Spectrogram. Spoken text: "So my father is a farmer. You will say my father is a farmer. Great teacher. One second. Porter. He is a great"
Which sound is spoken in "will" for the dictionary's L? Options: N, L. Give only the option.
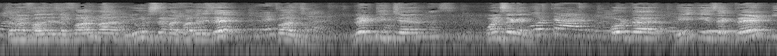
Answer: N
